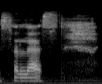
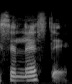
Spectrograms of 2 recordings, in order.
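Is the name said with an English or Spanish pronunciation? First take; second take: English; Spanish. First: The name is said with an English pronunciation. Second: The name is said with a Spanish pronunciation. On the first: "for confirming how you're pronouncing it" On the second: "in Spanish, we say Celeste"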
